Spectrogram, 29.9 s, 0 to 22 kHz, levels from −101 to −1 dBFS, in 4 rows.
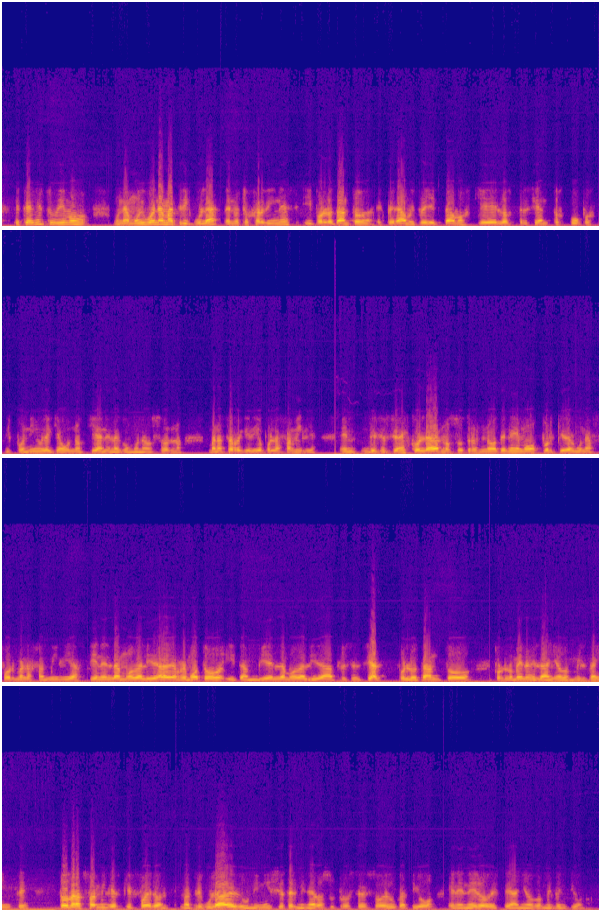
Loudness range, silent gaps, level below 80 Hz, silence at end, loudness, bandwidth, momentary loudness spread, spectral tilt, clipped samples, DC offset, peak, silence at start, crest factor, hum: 6 LU; none; -46 dBFS; 0.1 s; -22 LUFS; 6 kHz; 12 LU; -8.5 dB/octave; under 0.1%; under 0.1%; -6 dBFS; 0 s; 16 dB; none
